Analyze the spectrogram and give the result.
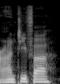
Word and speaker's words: Antifa: The book in question was kind of dealing with the quote-unquote dangers of Antifa, or Antifa, as you should really pronounce it.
